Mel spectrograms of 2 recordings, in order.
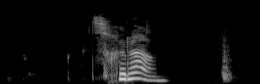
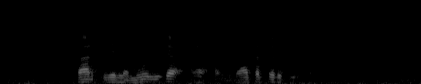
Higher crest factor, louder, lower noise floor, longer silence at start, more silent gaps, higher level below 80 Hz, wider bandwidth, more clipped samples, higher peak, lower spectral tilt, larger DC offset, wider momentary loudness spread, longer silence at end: about the same, 20 dB vs 20 dB; first, -22 LUFS vs -53 LUFS; second, -66 dBFS vs -71 dBFS; first, 0.9 s vs 0.05 s; neither; first, -70 dBFS vs -76 dBFS; second, 10.5 kHz vs 16.5 kHz; neither; first, -6 dBFS vs -34 dBFS; second, -4 dB/octave vs -6 dB/octave; neither; first, 23 LU vs 12 LU; first, 0.3 s vs 0 s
